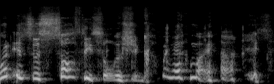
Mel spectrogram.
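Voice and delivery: very high, drawn-out, tearful blubbering crying voice. Retelling a sitcom scene where a character suddenly cries: mock crying as Jerry. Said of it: "all of a sudden he's crying, he's like".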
